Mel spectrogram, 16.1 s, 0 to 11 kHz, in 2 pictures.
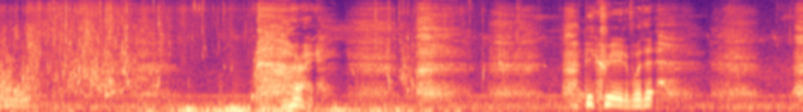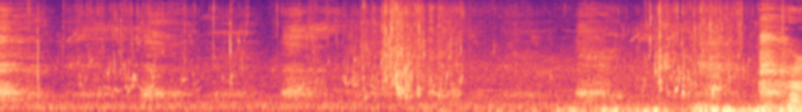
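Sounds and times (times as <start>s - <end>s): pool water splashing: 0.0s - 2.8s, 3.7s - 5.5s, 8.0s - 15.9s.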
